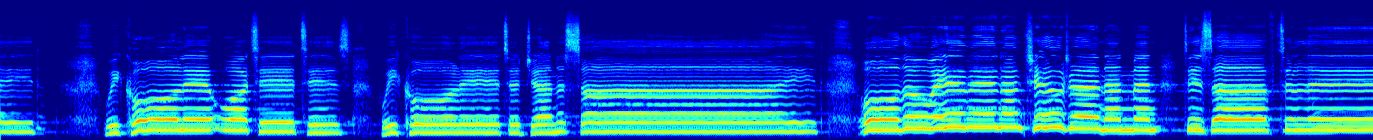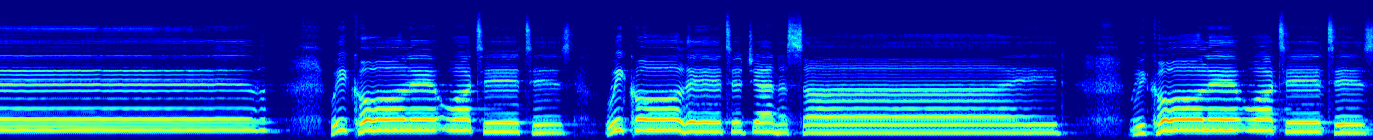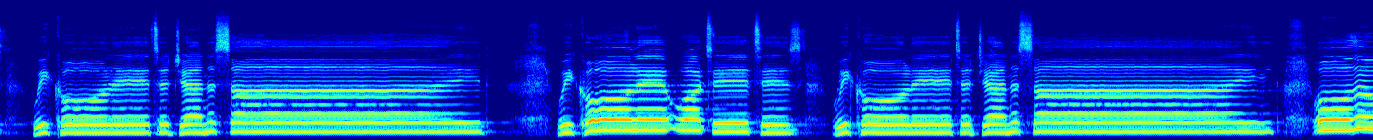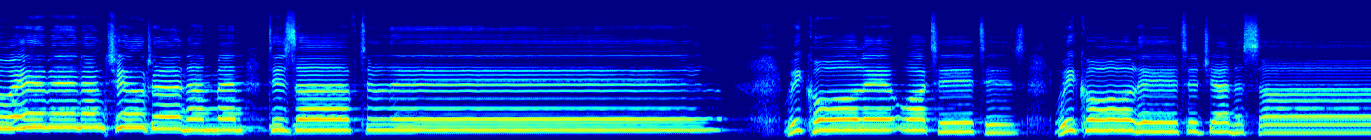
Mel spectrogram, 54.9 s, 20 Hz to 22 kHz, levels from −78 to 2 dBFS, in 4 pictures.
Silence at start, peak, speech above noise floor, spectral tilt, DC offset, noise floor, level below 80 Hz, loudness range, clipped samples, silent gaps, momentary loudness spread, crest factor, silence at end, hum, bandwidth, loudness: 0 s; -10 dBFS; 28 dB; -4 dB/octave; under 0.1%; -53 dBFS; -90 dBFS; 4 LU; under 0.1%; none; 10 LU; 16 dB; 0 s; none; 15 kHz; -25 LUFS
